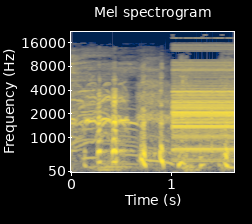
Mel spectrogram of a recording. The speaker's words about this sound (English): I will be muting you. Just beep him out. Like make people think he said something racist.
